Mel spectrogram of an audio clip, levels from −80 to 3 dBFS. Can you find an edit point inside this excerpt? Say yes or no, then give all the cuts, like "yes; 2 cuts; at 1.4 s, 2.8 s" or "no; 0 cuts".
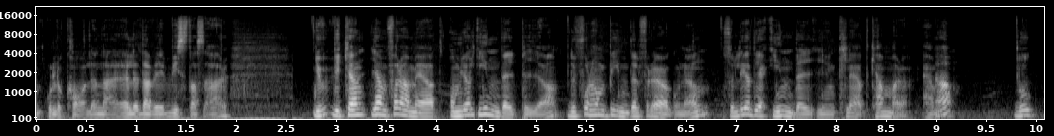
yes; 3 cuts; at 4.4 s, 6.8 s, 8.8 s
